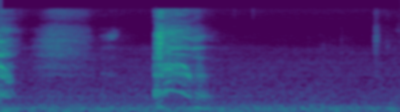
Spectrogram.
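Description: A man's two brief non-word vocal sounds, like clearing his throat or a hesitant 'uh', one at the start and one about a second in, over a steady low rumble.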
